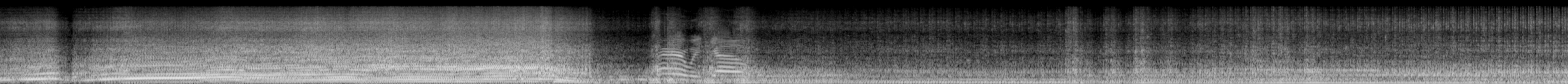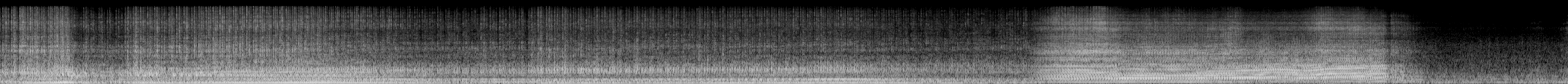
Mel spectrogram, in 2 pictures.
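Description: Lifted mud trucks' engines revving hard at full throttle while ploughing through deep mud. The engine note climbs in the first couple of seconds and is held high until about six seconds in. After that the engines run lower and steadier, and another long full-throttle burst comes near the end.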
